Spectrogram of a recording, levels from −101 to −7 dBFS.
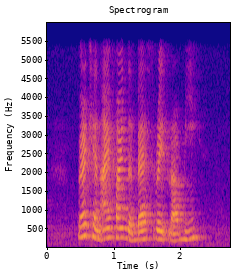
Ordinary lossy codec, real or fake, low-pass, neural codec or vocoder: none; real; 5.4 kHz; none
